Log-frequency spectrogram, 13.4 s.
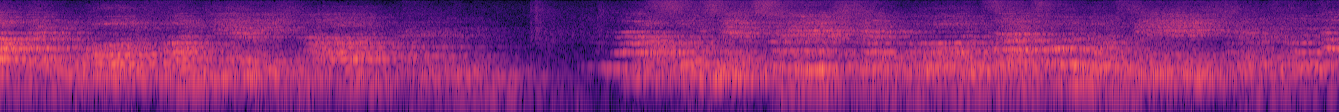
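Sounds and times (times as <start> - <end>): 
choir and jubilee choir singing: 0.0 - 13.3.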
